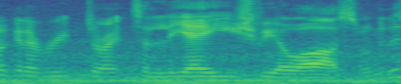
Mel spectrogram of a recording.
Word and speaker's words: Liège: So directly overhead Sitets, and we're now going to route direct to Liège VOR.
